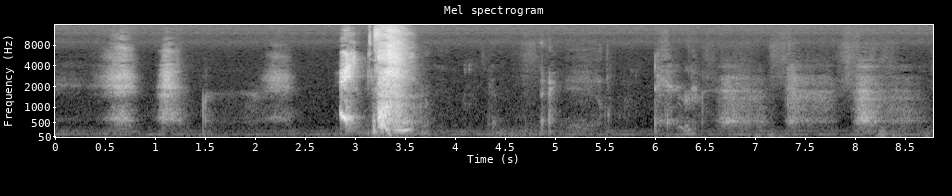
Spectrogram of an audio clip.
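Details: One loud, explosive sneeze preceded by short breathy sounds and followed by softer breaths and murmurs; sneeze deliberately provoked by sneeze-inducing powder (chhinkni) in a couple's sneezing recording.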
